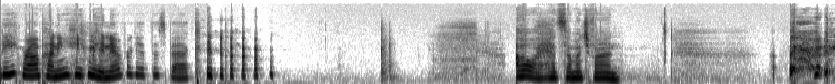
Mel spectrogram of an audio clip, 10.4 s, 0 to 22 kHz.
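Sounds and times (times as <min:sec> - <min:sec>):
speech: 0:00.2 - 0:03.4, 0:06.4 - 0:07.8, 0:09.9 - 0:10.4
person coughing: 0:09.8 - 0:10.4.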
